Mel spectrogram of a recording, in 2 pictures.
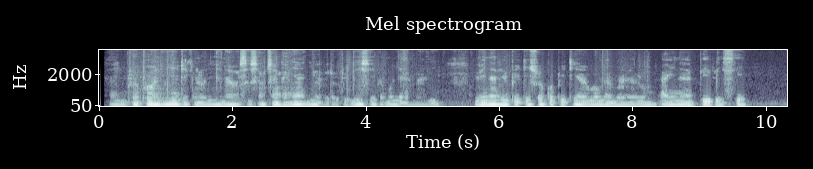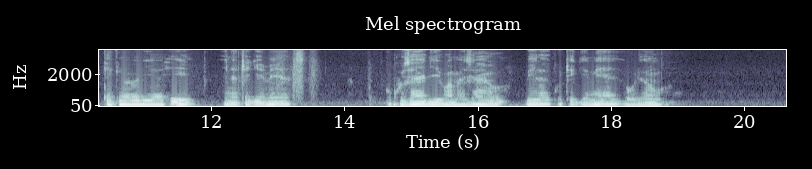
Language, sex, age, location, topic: Swahili, male, 25-35, Dar es Salaam, agriculture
